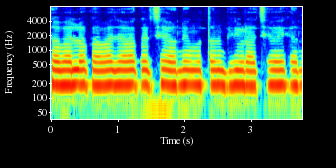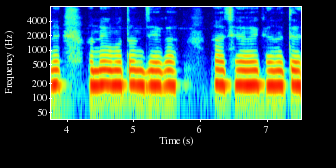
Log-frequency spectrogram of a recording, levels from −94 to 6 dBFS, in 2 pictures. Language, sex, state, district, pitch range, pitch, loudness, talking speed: Bengali, female, West Bengal, Jalpaiguri, 185-195 Hz, 190 Hz, -12 LUFS, 120 wpm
